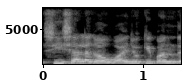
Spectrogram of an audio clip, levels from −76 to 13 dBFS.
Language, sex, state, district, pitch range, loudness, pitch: Hindi, male, Uttar Pradesh, Muzaffarnagar, 205-220 Hz, -12 LUFS, 215 Hz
